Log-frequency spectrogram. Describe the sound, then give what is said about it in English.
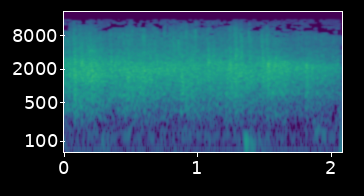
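Audience clapping hands at a preaching service, a steady, dense wash of applause from many people that holds at an even loudness throughout, with no distinct voices. “Somebody clap your hands for him.”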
